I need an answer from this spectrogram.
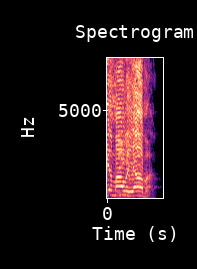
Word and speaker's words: Iamaleava: but Rob, one of y'all is going to have to pronounce Nico's last name, but Tennessee. Iamaleava.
